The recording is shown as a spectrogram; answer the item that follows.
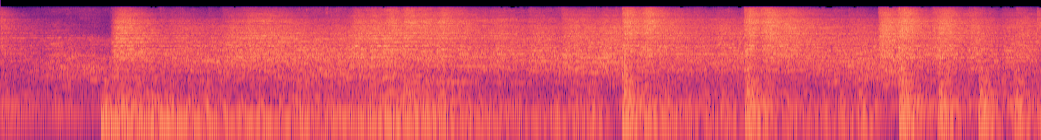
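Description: Loud, drum-heavy music accompanying a lion dance, with continuous pounding percussion. It starts quieter and gets much louder about a second in.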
